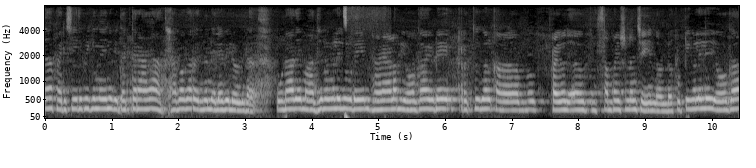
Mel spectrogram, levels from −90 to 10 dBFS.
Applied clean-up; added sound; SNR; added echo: neural mask model Resemble Enhance denoiser.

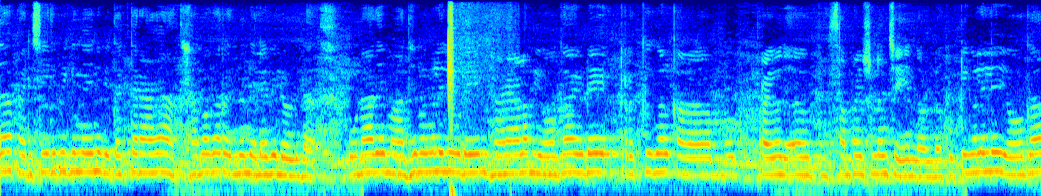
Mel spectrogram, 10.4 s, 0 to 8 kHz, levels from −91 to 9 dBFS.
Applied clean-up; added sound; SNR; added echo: none; Fire; 19 dB; none.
